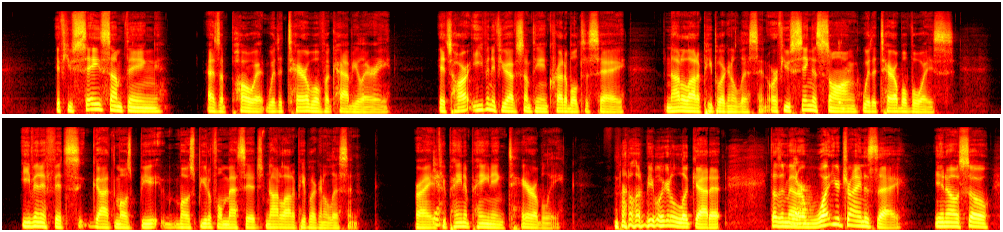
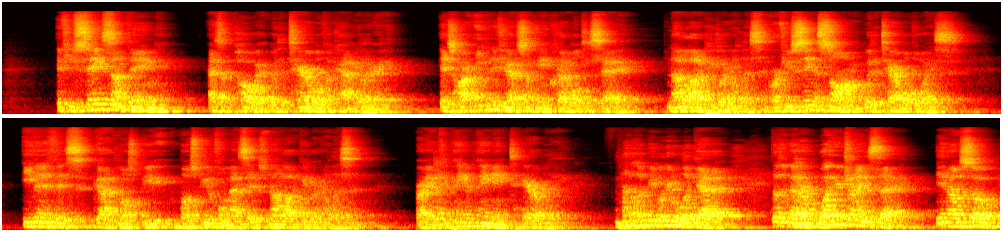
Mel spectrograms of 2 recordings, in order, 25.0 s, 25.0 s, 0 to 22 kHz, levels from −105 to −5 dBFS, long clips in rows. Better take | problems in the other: first | off-mic speech; far // room echo; strong; dies away in 0.9 s

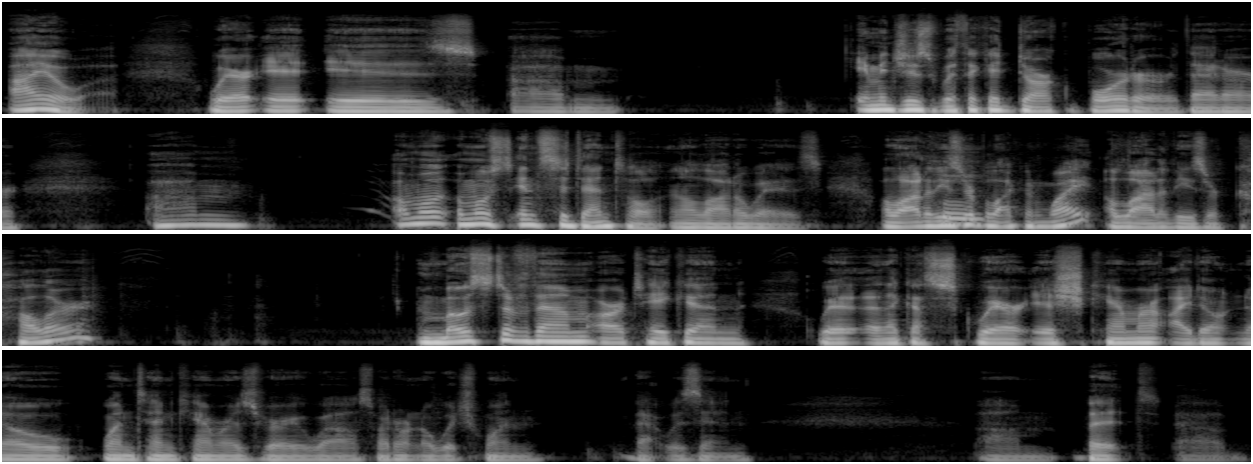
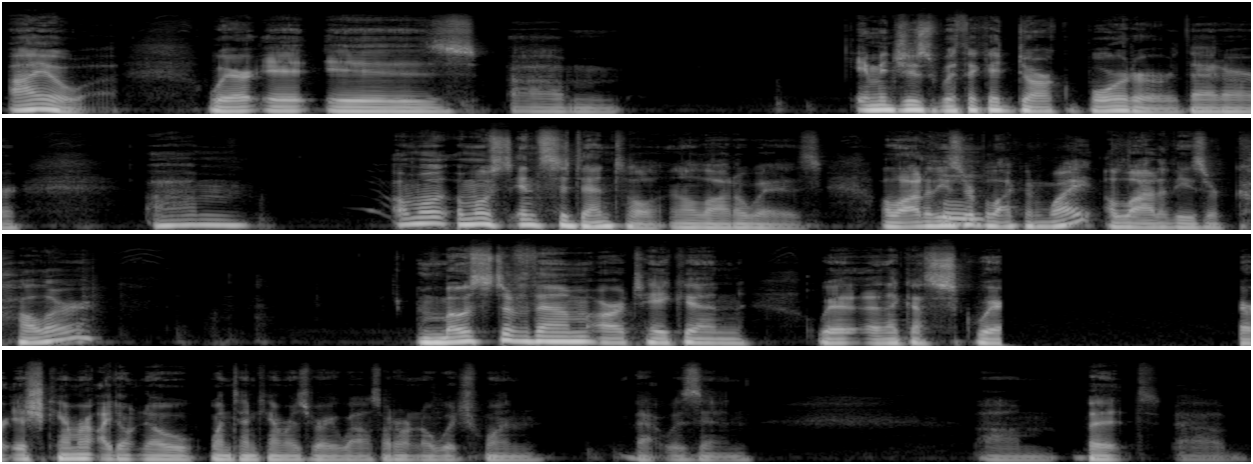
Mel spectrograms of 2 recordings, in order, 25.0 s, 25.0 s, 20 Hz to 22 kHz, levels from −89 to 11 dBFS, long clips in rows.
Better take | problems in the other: first | audio freezing; at 17 s for 1 s

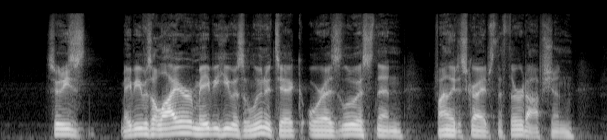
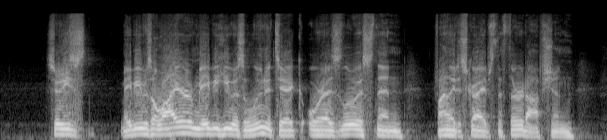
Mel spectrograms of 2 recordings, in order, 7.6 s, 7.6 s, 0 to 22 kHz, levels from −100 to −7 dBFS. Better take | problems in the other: first | distortion; slight; 10 dB below the speech

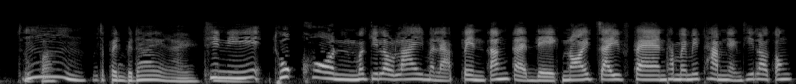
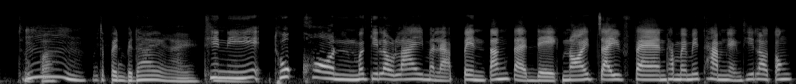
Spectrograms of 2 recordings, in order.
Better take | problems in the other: second | garbled, watery; badly; slightly in the second

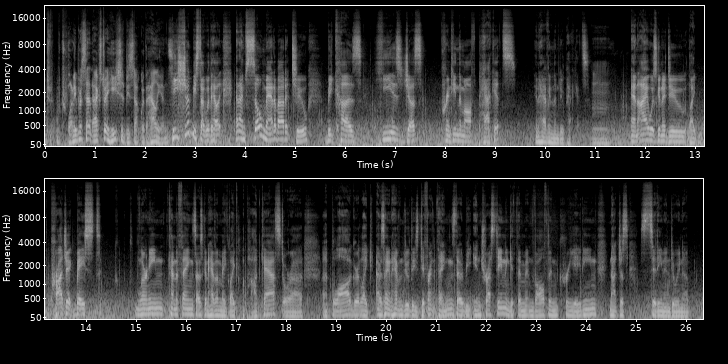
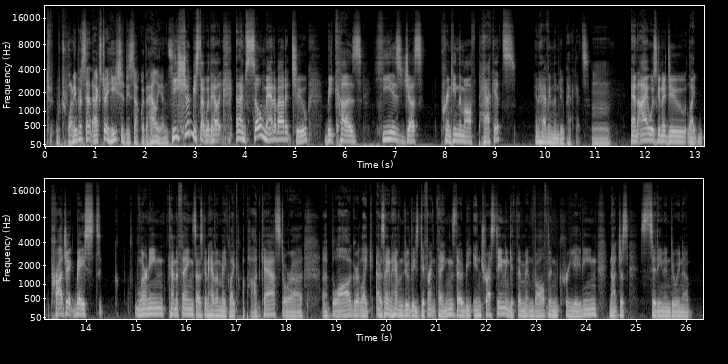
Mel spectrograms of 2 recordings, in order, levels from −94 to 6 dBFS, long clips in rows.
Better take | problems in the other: second | wind noise on the microphone; occasional gusts; 20 dB below the speech

